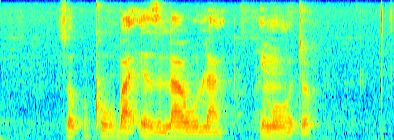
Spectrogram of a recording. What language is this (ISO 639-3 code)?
xho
